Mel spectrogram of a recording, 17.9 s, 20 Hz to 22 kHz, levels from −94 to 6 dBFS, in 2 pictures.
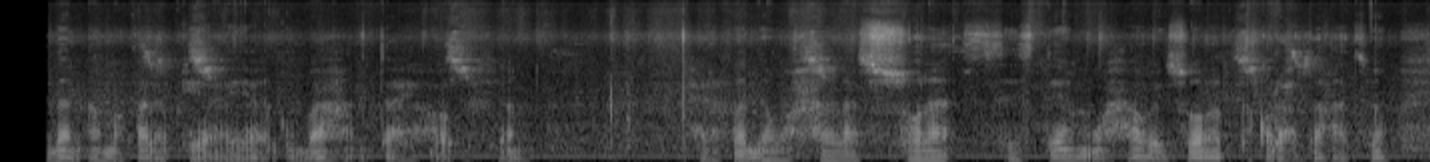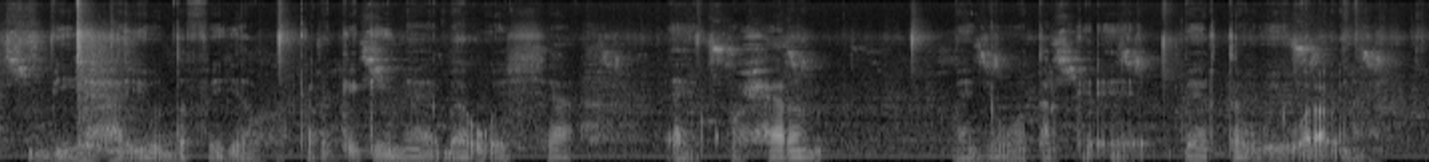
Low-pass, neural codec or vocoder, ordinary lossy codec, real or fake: none; none; none; real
